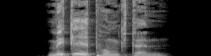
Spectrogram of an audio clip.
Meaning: dative plural of Mittelpunkt
- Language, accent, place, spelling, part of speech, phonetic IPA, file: German, Germany, Berlin, Mittelpunkten, noun, [ˈmɪtl̩ˌpʊŋktn̩], De-Mittelpunkten.ogg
